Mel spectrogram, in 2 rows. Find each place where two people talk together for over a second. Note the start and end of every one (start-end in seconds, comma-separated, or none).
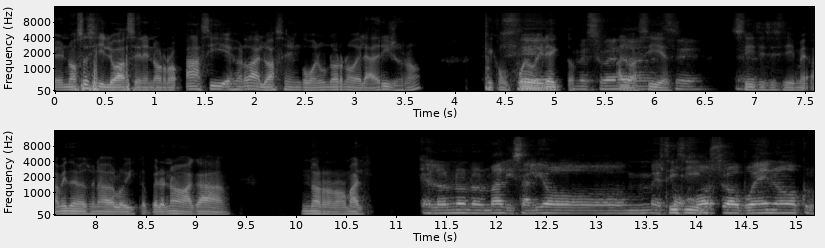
4.4-6.3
